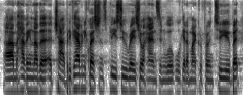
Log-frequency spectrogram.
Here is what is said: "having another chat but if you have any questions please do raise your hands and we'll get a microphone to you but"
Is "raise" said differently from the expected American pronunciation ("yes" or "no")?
no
